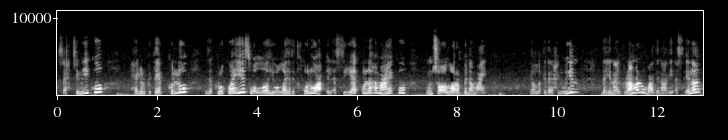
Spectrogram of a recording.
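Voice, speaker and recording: Her voice is a little high and sing-song, bright and forceful, and she talks fast on a muffled recording. She's an Egyptian Arabic-accented English teacher going over a study booklet for students in a cheerful, coaxing manner, slipping English terms into Arabic.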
